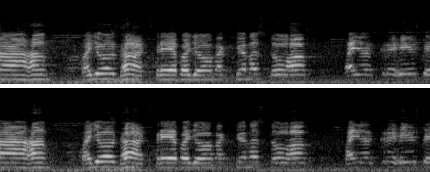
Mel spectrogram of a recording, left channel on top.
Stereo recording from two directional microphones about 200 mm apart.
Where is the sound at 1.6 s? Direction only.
15° left (ahead or behind).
